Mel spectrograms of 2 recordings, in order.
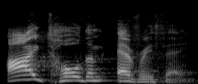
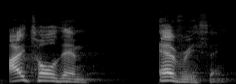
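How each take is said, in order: Both takes have the same delivery.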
